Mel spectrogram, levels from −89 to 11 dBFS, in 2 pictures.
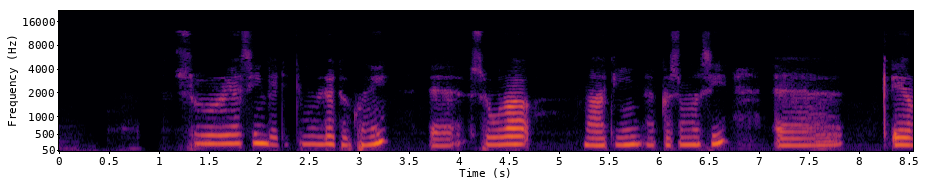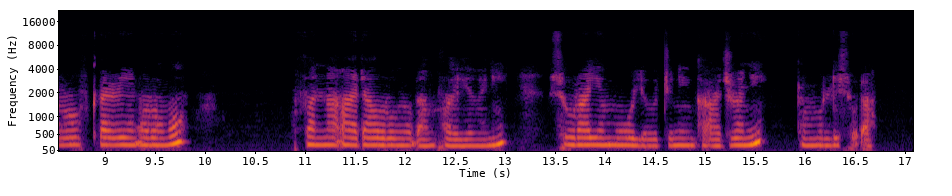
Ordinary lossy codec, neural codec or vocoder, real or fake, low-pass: AAC, 32 kbps; codec, 32 kHz, 1.9 kbps, SNAC; fake; 14.4 kHz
